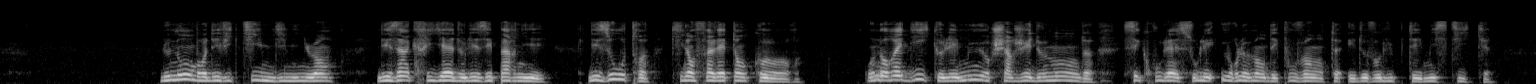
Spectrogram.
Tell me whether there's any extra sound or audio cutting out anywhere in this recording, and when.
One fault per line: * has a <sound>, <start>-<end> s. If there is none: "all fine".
all fine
